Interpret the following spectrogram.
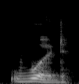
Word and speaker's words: would: For example, the word would, could, should. In these cases, again, the L is completely silent.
